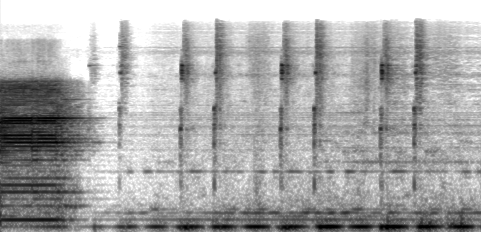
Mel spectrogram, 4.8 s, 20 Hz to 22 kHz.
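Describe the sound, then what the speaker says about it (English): A loud, harsh electronic buzzer from the video game Portal 2 blares for about a second, then gives way to a steady rhythmic pulsing of soft thumps. "When you hear the buzzer, stare at the art."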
